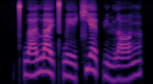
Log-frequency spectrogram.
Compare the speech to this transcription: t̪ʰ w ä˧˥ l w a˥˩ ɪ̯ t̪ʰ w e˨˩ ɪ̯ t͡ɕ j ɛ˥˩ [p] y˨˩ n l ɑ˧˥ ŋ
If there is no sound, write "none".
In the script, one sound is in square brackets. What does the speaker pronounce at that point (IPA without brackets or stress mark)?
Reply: p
